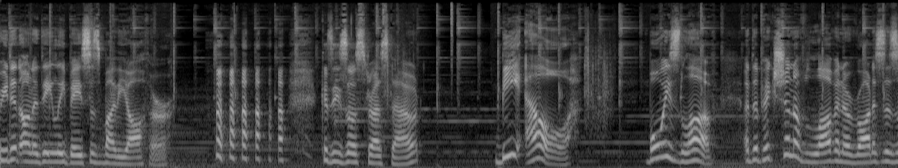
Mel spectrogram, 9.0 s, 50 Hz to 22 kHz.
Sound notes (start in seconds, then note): 2.1 chuckles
